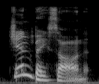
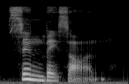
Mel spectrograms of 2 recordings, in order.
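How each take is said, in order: First: The name starts with a J sound. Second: The name starts with an S sound. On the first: The speaker calls it right. "this little guy's name is Jinbei-san" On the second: The speaker calls it wrong. "not Sin-Bei-san"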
